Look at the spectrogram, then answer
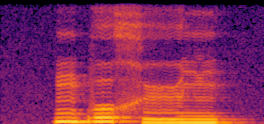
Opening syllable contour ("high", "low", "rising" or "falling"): high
